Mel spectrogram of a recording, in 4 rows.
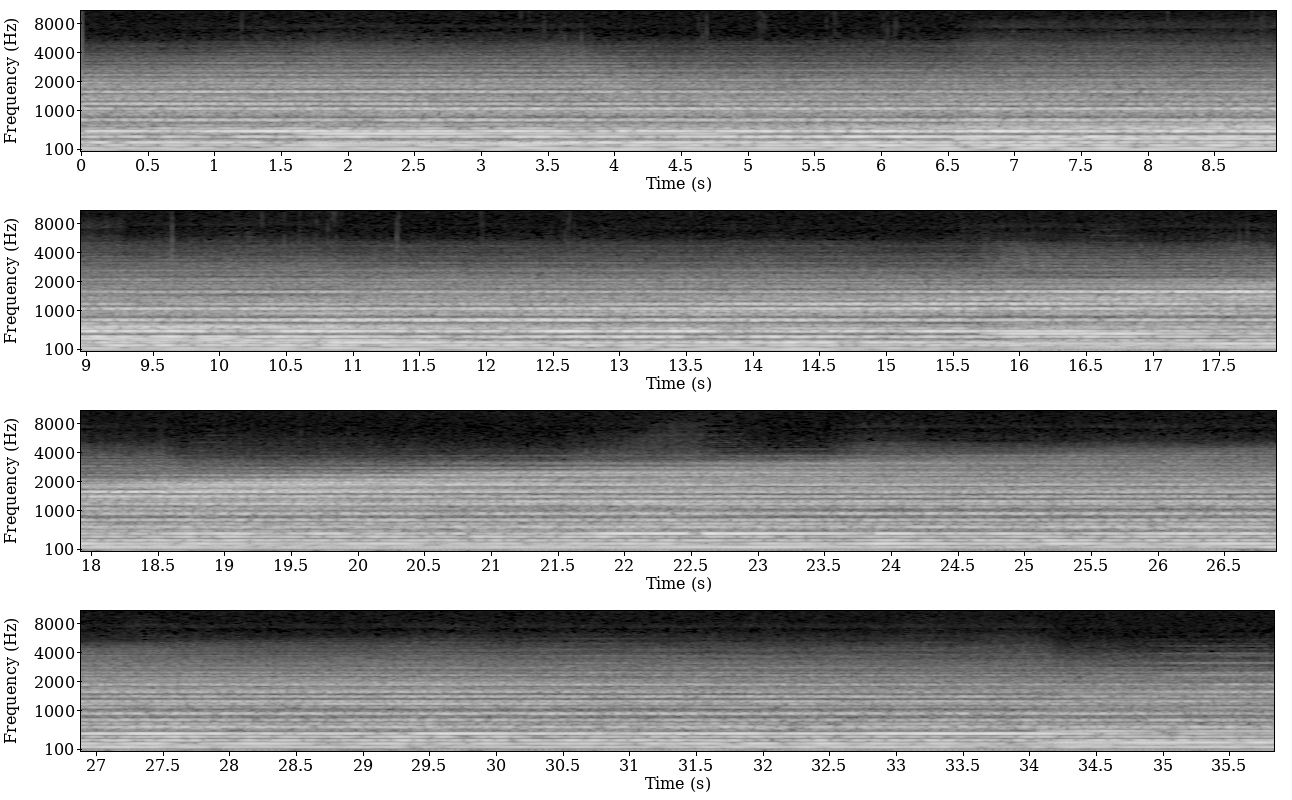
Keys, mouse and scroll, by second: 0.9-1.7 middle drag, 2.3 alt+shift+click, 3.8 alt+shift+click, 5.4 click, 6.7 scroll down 1, 7.8 click, 8.5 alt+shift+click, 9.1 alt+shift+click, 10.6-11.2 drag, 11.6-13.1 scroll down 4, 13.1 scroll down 1, 13.3 alt+z, 13.8 Tab, 14.0-14.5 scroll down 2, 14.5-14.9 middle drag, 15.1-15.9 scroll down 2, 15.9 scroll down 1, 16.0-16.5 shift+middle drag, 17.3-19.1 middle drag, 19.4-19.8 scroll up 1, 19.8-20.8 middle drag, 21.2 click, 21.6 right click, 22.4-23.1 scroll down 3, 23.1-23.9 middle drag, 24.9 click, 26.1 click, 27.1 click, 27.6-28.2 middle drag, 28.4 scroll up 1, 29.1-29.5 scroll down 1, 29.5-29.8 middle drag, 30.1-31.3 middle drag, 32.2 KP_3, 34.0 Tab, 35.0 alt+z.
